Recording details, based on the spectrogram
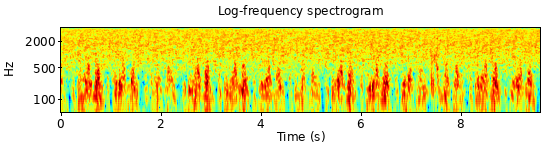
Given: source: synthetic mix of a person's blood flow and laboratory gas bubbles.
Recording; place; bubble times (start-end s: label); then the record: Doppler ultrasound of blood flow; precordium
7.23-7.64 s: bubbles
From the record:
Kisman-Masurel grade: 112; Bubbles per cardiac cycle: 1 to 2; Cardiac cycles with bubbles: 1 to 10%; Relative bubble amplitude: moderate (0.250 to 0.450); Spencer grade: 1 (occasional bubble signal discernible with the cardiac motion signal, with majority of cardiac periods free of bubbles); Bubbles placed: anywhere in the cardiac cycle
